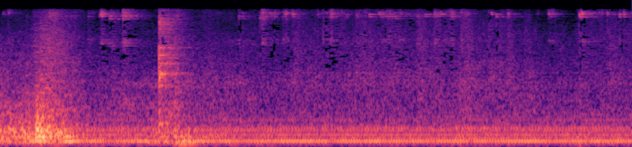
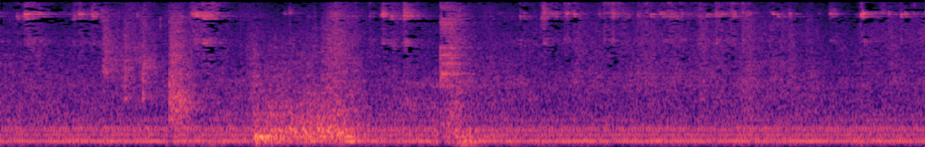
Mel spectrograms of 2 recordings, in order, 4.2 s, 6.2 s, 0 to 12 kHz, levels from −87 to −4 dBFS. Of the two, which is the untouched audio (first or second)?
first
